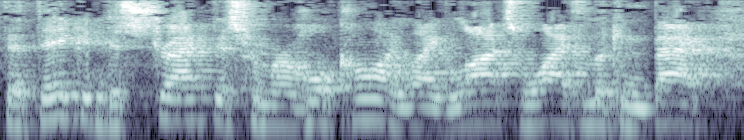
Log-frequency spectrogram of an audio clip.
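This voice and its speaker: A man teaching an informal bible lesson in an animated way, often slipping into voices. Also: a little high, normal speed. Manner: animated, jumps into acted-out voices. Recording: roomy echo from a distant mic.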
